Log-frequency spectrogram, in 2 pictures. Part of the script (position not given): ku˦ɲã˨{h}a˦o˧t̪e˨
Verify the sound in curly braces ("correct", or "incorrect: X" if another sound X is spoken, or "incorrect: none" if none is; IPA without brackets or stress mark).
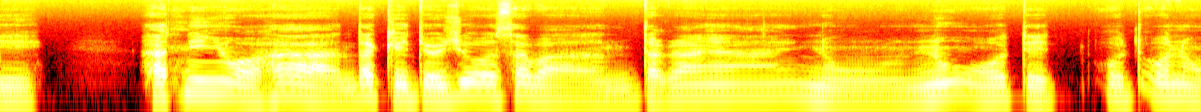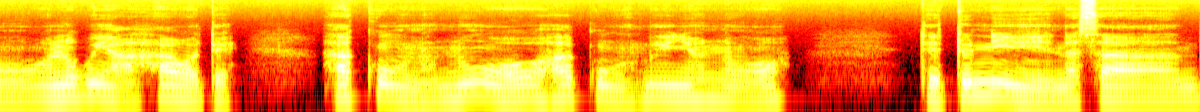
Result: correct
